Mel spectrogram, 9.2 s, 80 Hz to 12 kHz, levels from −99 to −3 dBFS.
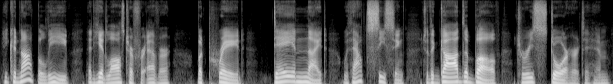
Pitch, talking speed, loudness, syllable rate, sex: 120 Hz, 175 wpm, -22 LUFS, 4.9 syllables/s, male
